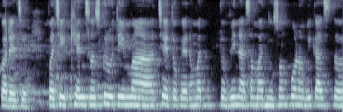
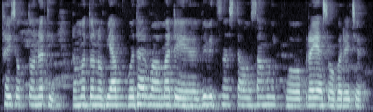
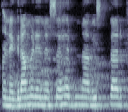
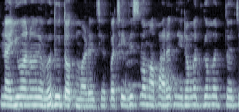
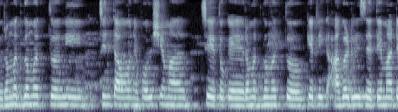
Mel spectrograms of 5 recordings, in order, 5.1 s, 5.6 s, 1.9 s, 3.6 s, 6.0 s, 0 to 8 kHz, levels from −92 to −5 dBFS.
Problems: constant background noise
